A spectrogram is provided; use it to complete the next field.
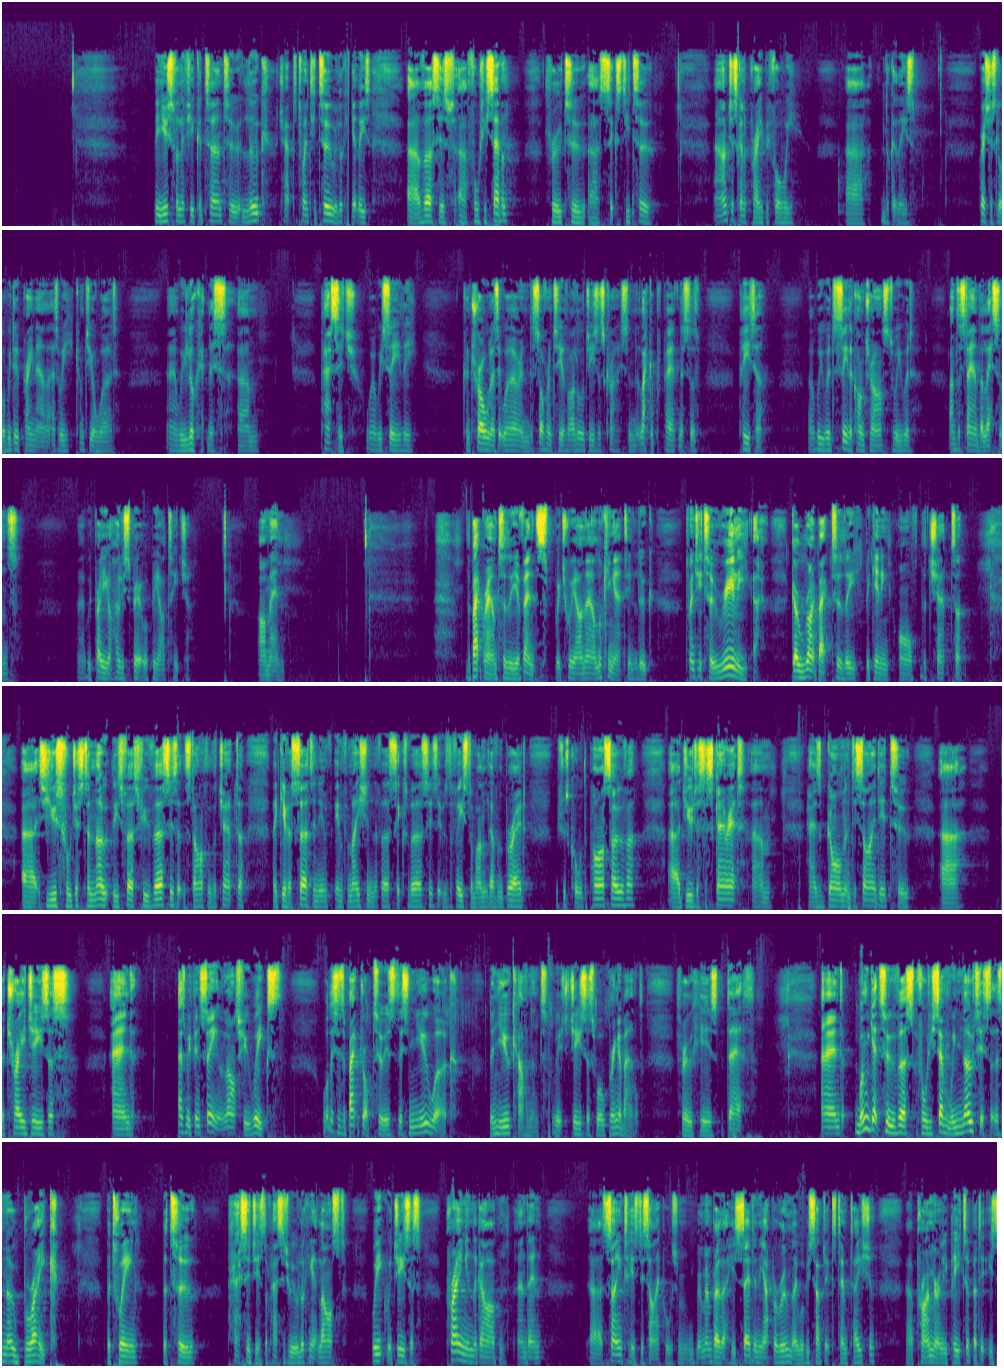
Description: Service Type: Morning Service The contrast between Jesus and Peter.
